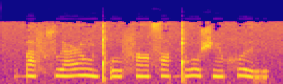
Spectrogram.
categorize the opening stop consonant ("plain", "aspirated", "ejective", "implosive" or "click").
implosive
